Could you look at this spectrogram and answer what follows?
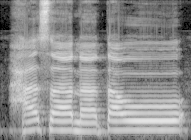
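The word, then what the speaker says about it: حسنة: এরপরে হাসানাতাও হাসানাতাও স্মরণ রাখবেন এই হাগুলো উচ্চারণ করার সময় মুখ দিয়ে হালকা বাতাস বের করতে হবে। অনেকেই আমরা এই হাগুলো উচ্চারণ করার সময় মুখ দিয়ে আওয়াজ করি। অর্থাৎ হাসানা তাও এরকম ভাবে পড়ি। এরকম ভাবে পড়লে এই হাটা সহি শুদ্ধ উচ্চারণ হবে না।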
